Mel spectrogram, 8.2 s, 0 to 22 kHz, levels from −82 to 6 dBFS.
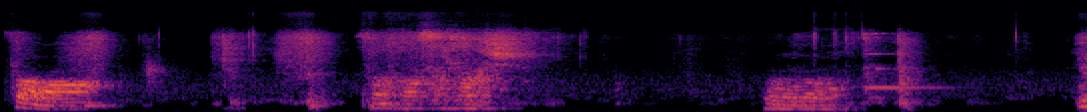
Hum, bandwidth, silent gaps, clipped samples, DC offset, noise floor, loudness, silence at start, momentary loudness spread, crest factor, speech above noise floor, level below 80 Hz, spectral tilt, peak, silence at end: none; 15.5 kHz; none; under 0.1%; under 0.1%; -63 dBFS; -31 LUFS; 0.05 s; 23 LU; 20 dB; 34 dB; -76 dBFS; -2 dB/octave; -14 dBFS; 0 s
